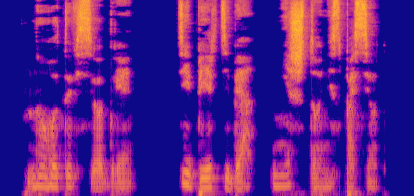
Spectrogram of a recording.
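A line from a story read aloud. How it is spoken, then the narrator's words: Hissing. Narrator (Russian): практически прошипел он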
